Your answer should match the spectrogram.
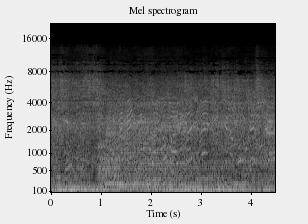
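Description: People talking and chattering over a steady low rumble.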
